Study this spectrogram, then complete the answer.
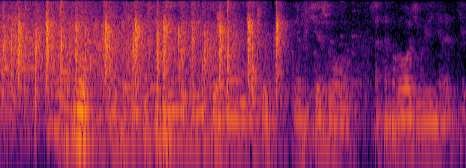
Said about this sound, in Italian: a cui facciamo un applauso, grande legnanese, grande uomo di palio.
